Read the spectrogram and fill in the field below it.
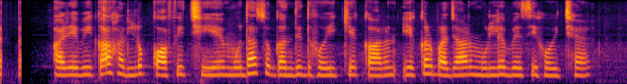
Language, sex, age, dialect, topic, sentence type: Maithili, female, 18-24, Eastern / Thethi, agriculture, statement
